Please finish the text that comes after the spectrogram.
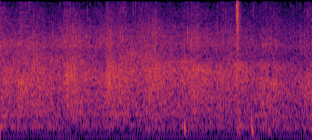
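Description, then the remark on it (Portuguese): An audience claps together to the Lord in a steady, dense wash of applause. Many overlapping hand claps form a continuous crackle with a few sharper individual claps standing out, and there are no voices. “Aleluia, aplauda ao Senhor, glória a Deus.”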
